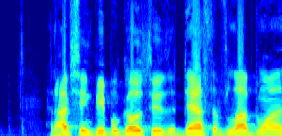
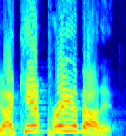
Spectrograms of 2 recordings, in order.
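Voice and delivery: anguished protest; 10 semitones higher, 9 dB louder than usual. Retold or imitated. Voicing a struggling believer.

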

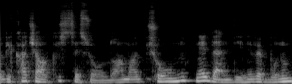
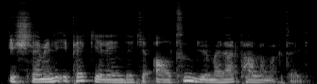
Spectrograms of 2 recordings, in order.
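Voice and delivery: ordinary delivery

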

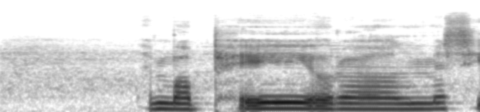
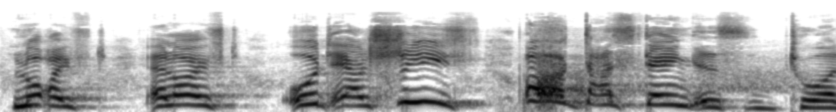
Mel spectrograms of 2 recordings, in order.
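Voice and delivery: excited; 4 semitones higher, 5 dB louder than usual. Real, not acted. Live goal commentary.

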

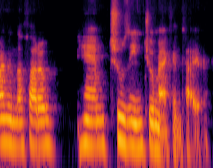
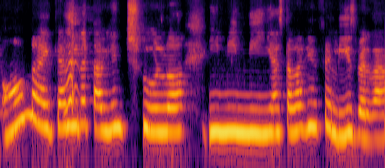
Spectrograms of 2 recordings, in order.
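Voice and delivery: gushing mom; 4 semitones higher than usual. Retold or imitated. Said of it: "she was like".

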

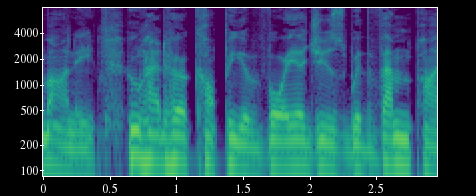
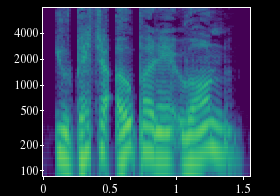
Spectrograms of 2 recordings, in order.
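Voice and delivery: timid, higher-voiced urging, not truly whispered; 5 semitones higher than usual. A narrator's reading. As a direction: nervously advise a friend. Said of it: "said Neville in a timid whisper".

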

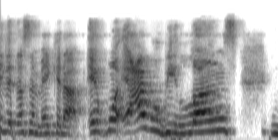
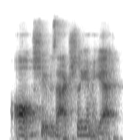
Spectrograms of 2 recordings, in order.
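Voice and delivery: softer, quicker repeat with stress on all; quiet repeat; 6 semitones lower, 7 dB quieter, faster than usual. Shown as a demonstration. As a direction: say it again under your breath, fast.

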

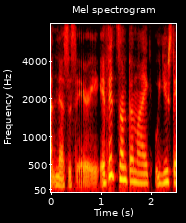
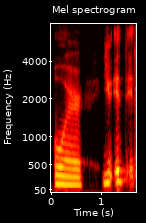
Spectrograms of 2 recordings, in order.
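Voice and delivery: usual speaking voice

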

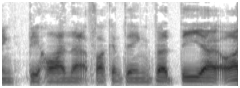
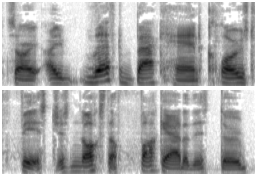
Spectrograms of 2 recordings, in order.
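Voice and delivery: usual speaking voice

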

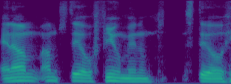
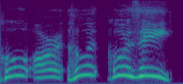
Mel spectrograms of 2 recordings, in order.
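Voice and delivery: high, amazed fan voice. Retold or imitated. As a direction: squeak it out like a stunned spectator. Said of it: "people gonna be like".

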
